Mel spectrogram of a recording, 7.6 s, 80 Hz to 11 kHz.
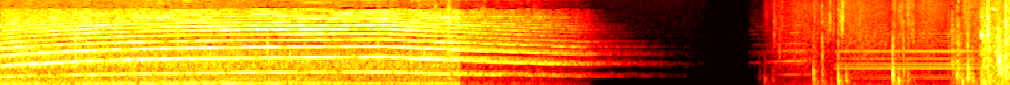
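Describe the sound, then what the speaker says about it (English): Police car siren in a 1940s-style LAPD detective video game, a loud wailing tone rising then dying away into silence, followed by scattered thumps and clatter near the end. "Hit the siren."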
